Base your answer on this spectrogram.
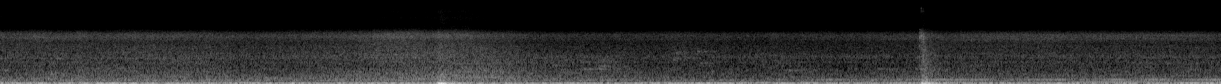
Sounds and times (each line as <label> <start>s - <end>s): Close the door 9.2s - 9.6s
